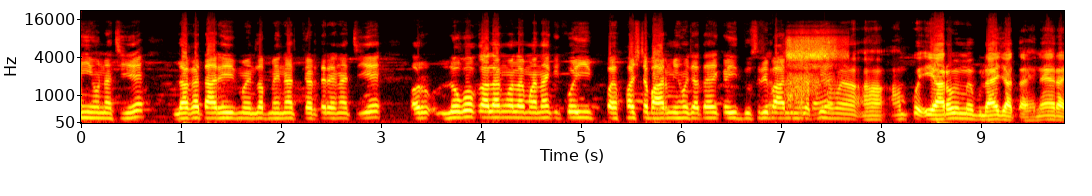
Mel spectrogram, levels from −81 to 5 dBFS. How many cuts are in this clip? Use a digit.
1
